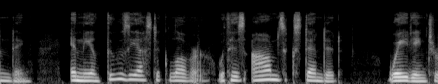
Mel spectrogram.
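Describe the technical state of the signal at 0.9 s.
At 0.9 s the speech comes through intact, with no dropout, click, distortion or other fault, only the band-limited sound of the Opus call codec, whose coding keeps content up to about 12 kHz.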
